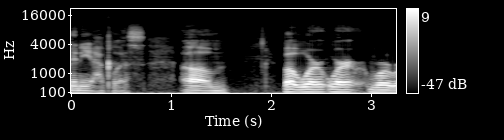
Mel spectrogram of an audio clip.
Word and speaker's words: Minneapolis: time in Minneapolis so I've learned how to say it correctly I think right I used to say miniapolis yeah yeah just Minneapolis um but we're we're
